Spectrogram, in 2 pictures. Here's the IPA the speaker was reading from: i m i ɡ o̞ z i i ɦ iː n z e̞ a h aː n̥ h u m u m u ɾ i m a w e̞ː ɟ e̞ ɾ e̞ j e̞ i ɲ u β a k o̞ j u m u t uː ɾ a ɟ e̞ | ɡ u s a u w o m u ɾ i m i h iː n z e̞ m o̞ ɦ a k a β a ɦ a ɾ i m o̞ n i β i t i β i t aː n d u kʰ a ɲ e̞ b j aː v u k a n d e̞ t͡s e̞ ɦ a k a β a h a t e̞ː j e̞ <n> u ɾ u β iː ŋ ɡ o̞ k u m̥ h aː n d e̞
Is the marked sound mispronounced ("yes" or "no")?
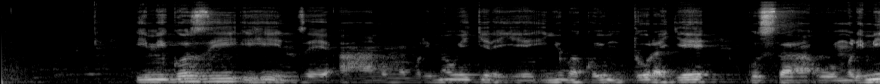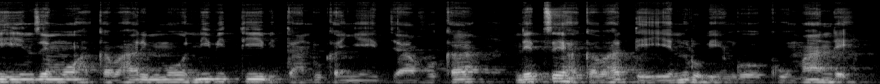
no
